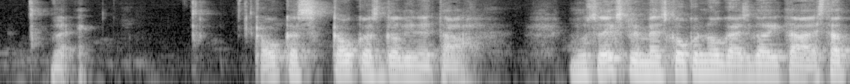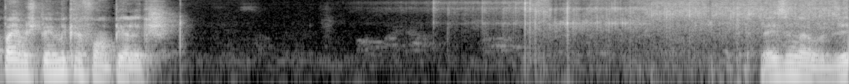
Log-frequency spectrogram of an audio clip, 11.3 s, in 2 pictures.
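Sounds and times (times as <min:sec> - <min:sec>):
speech: 0:00.4 - 0:00.7, 0:01.7 - 0:06.9, 0:10.8 - 0:11.3
vape coil sizzling and bubbling: 0:08.5 - 0:11.3.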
